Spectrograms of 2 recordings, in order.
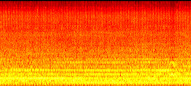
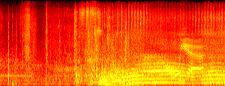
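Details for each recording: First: Small two-stroke blower started indoors with fuel newly drawn in: revs up and holds a steady, clean buzz without sputtering; normal running. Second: Old blower engine, run outside on fresh regular gas after sitting with old gas: catches and runs, but its pitch slowly rises and falls every second or so; surging, owner suspects fuel starvation, says it always did this, cause unconfirmed.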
